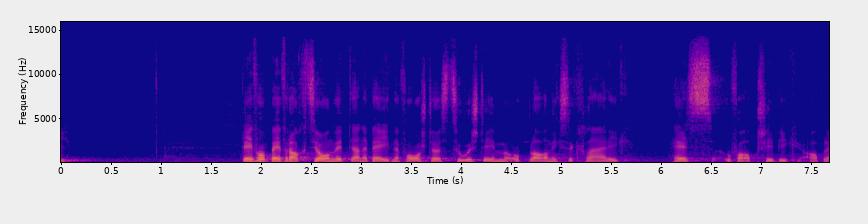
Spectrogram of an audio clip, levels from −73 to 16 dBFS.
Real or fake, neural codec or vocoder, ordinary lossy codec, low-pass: real; none; none; 14.4 kHz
